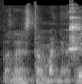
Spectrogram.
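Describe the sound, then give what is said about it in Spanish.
Glasses clink together once in a quick toast with a small glass of water, a bright ringing chime near the end of a short stretch of someone talking. “Salud con este vasito de agua.”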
